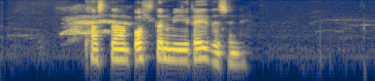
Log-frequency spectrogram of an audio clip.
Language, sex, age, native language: Icelandic, male, 30-39, Icelandic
